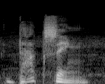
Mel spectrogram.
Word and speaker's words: doxing: Okay, so anyway, the bulletin says law enforcement at risk for harassment and identity theft through doxing. Did I pronounce that right? Doxing. – Yeah. – D-O-X-I-N-G.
